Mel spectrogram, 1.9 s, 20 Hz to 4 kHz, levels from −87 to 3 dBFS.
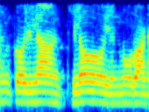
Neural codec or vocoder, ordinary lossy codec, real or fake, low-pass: none; Opus, 64 kbps; real; 3.6 kHz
